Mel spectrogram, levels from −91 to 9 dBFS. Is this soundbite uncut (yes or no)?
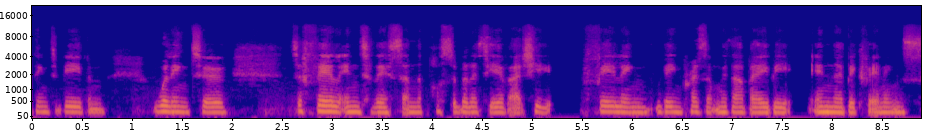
yes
